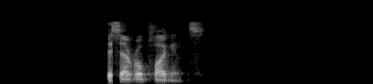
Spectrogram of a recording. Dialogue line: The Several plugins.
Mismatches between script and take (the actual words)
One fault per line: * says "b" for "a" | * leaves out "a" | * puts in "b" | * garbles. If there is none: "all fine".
all fine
